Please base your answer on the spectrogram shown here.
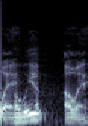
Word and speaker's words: Oweh: They drafted Odafe Oweh. I think that's how you say his name. Oweh, yep.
